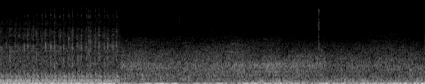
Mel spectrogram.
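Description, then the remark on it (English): A motorcycle idles at a stoplight with a low, throbbing engine rumble that is steady and fairly loud. Its tone is richer for the first second, then it settles into a rougher, noisier drone. “So I'm just gonna pause for a second because there's a motorcycle at the stoplight and it's a little loud.”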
